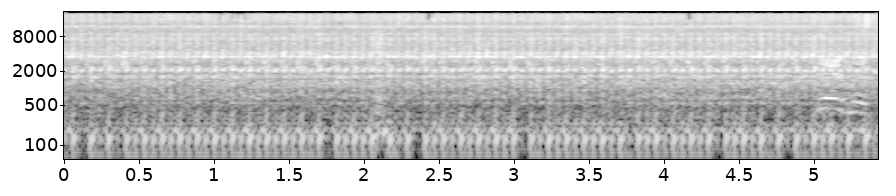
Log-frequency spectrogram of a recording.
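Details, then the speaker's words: 1970 Honda 600 (N600) sedan twin after the idle was adjusted down from about 4,000 rpm, restarted with the fuel lines moved off the exhaust. It idles steadily and smoothly at about 1,200 rpm or a bit more. "pretty good right there. Probably about 1,200. Maybe a little bit more."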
